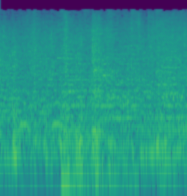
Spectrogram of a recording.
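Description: Loud film score over a chase, with sharp hits and rushing water effects mixed in.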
